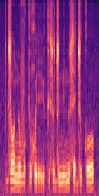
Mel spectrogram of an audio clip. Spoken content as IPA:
d͡z ɔ n o v o k i χʷ a rʲ u k ɨ s u d͡z o nʲ ɔ n u s ɛ d͡z u k o

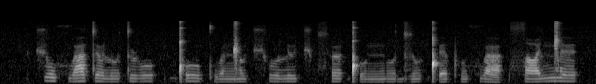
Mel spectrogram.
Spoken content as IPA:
t͡ʃ o xʷ a t œ l ʊ t ɹ o | ǃʼ o kʷʼ œ ŋ͡ǁ ʊ t͡ʃʰ ʊ l ʏ t͡ʃ t͡sʰ œ ǃʼ ʊ ŋ ʊ d͡z ʊ ǃʼ ɛ pʰ ʊ xʷ a | sˤ e l ŋ͡ǁ ɛ

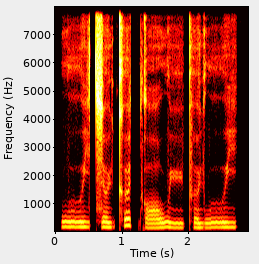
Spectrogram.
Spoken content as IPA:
w uː˨ j t͡s ɵ˨˧ ɥ kʰ ɵ˥ t̚ k ɔː˨˥ w yː˨˥ pʰ ɵ˧ ɥ w uː˥ j

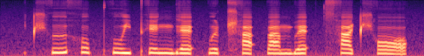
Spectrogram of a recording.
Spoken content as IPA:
t͡ʃʰ ɯ h o pʰ u j pʰ e ŋ ɡ ɛ ʔ p ɯ ʈ͡ʂʰ a ʔ p a m b ɛ ʔ t͡sʰ a t͡ʃʰ ɔ

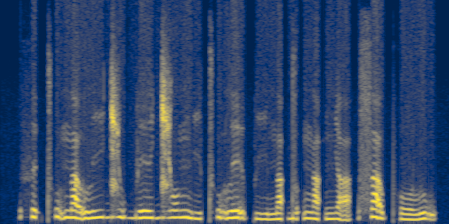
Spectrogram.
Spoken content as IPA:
θ ɪ˦ ʔ tʰ ṵ˦˨ n a̰˦˨ ʊ̯ l i˦ d͡ʑ ṵ˦˨ b e˦ ɪ̯ d͡ʑ ɔ˦ ŋ i˨ tʰ ṵ˦˨ l ḛ˦˨ ɪ̯ p i˨ n ä˦ ʔ d ʊ˦ ʔ ŋ ä˦ ʔ ɲ ä̰˦˨ | s a̰˦˨ ʊ̯ pʰ o˨ l ṵ˦˨

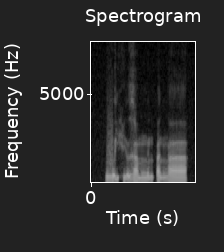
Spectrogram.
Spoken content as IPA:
v ə̰˧˥ j h ḭ˧˨ ə̯ ɣ a˧ m ŋ ə̰˧˥ n ʔ a̰˧˨ n ŋ aː˧

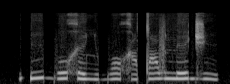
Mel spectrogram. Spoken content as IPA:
ʔ i b o x ɛ ʎ ɘ b ɔ x ɨ tˤ ɐ v n e d͡ʒ i

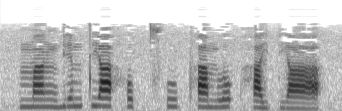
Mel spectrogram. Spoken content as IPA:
m ã˧ ŋ ɡ e˦ m t̪ j a˥˧ h o˦ p̚ t͡sʰ u˦ pʰ a˧ m l o˦ ʔ h a˨˩ j p j a˨˩

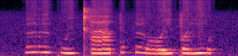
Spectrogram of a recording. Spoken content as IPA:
ŋ ɐ˥ ŋ kʷ iː˨ kʰ aː˨ p ʊ˥ k̚ m ɔː˨˥ j p ɐ˨˥ n m ʊ˨ k̚

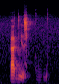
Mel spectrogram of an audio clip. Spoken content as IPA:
a˦ ɡ lʲ o˨ s kː o̤˧ ɡ

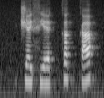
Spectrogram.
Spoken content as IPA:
t͡ʃ ɛ fʲ ɛː kː ɐ kː a

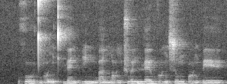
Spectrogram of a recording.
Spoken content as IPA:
x o˥ ʊ̯ t̪ w ɑ̰˨˩ ŋ t̪ʰ ɥ ɛ˥ n p i˥ n n̪ w a˧˥ n n̪ ɑ˥ ŋ ʈ͡ʂ w ə˥ n n̪ ɥ ɛ˥ ɻ w ɑ˥ ŋ s ʊ˥ ŋ p ɑ˥˩ ŋ p e˥ ɪ̯

